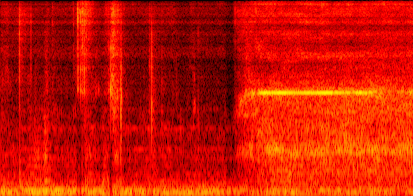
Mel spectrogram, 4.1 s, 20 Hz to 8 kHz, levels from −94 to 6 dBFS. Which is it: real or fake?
fake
